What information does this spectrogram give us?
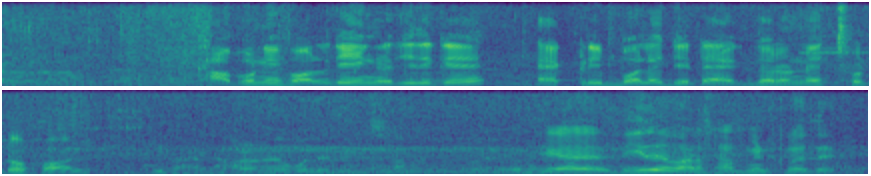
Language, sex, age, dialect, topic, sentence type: Bengali, male, <18, Standard Colloquial, agriculture, statement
